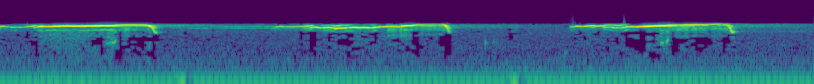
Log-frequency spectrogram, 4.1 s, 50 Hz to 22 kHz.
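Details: Bald eaglet squealing at its Big Bear nest on 7 May 2018 during a fish hand-off from the adult female. Three clear, high squeals, each rising and ending abruptly, are spaced about 1.3 seconds apart.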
